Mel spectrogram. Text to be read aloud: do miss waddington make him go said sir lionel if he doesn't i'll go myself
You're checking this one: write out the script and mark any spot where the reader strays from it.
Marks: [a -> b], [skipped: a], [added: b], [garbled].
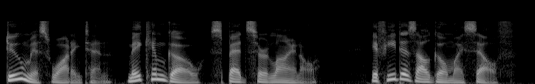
do miss waddington make him go [said -> sped] sir lionel if he [doesn't -> does] i'll go myself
